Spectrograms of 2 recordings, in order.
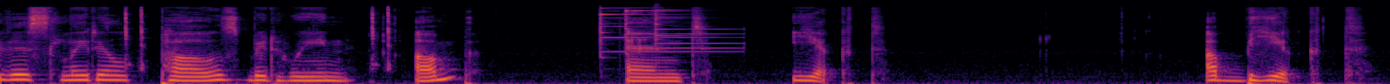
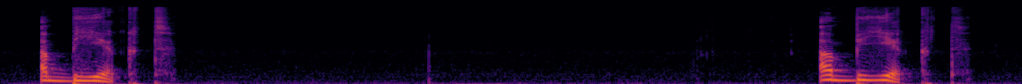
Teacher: you can hear this little pause between ob and ject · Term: very short pause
